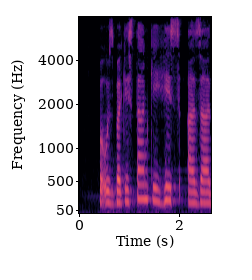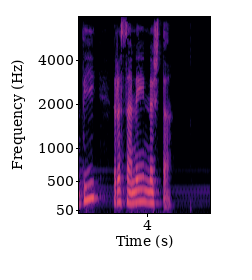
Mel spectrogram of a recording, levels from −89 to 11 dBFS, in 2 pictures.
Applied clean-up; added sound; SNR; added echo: neural separator model SepFormer DNS4.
